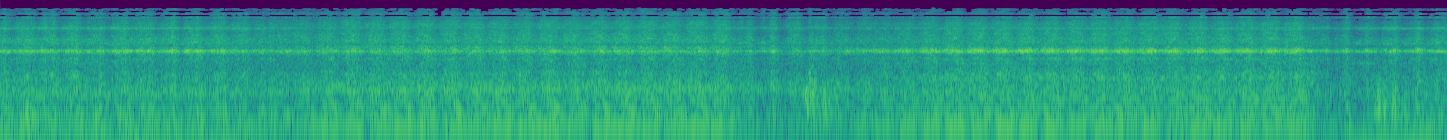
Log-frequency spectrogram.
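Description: Metal lathe running and turning a steel semi-trailer axle spindle, a steady machining noise with a constant high-pitched tone over a low hum. There is a brief break about six seconds in.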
